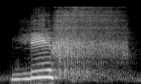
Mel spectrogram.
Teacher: فا کی آواز کو محسوس کریں، اچھی سی چلتی ہوئی سنائی دے رہی ہے، اسی طرح فا کو نمایاں کرنا ہے لیف۔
